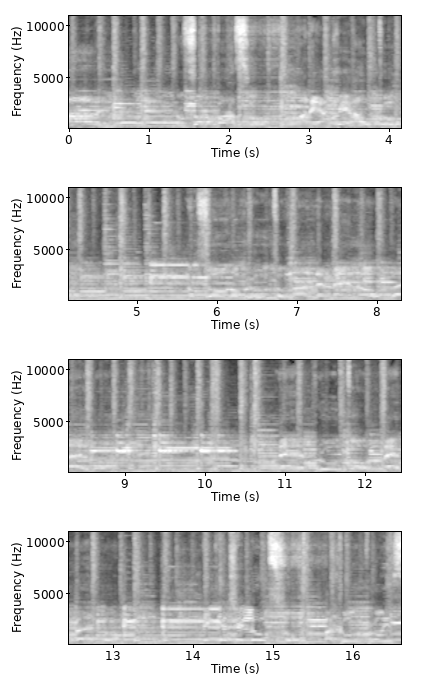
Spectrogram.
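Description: Live band playing an instrumental passage of a song: guitars, bass and hand percussion keeping a steady beat, with a lead melody line on top.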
